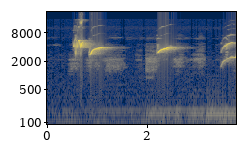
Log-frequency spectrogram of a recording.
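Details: Yellow-fronted canary (Serinus mozambicus) singing: clear whistled notes sliding down to a steady high tone near 4k, in short phrases separated by pauses, ending with two rising notes; a faint low hum underneath.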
